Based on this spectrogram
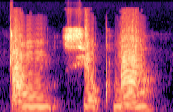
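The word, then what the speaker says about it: Ma Dong-seok: It says that on IMDb it looks like her, Kamal Nanjiani, and Dong Seok Ma, that's the official pronunciation, are the only ones that are confirmed.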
